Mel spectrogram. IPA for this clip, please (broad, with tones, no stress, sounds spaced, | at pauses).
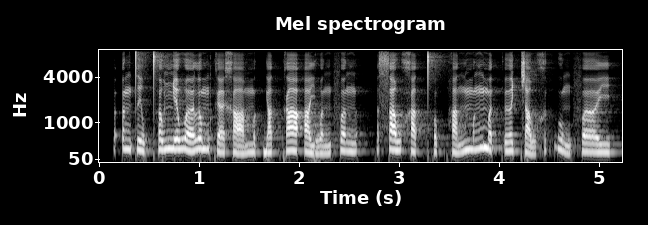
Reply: ʔ ə˧ ŋ t̪ i˨˩˦ w t̪ʰ ə˧˥ w ɲ e˧˥ w əː˨˩˦ l o˧ m k ɛ˨˩˨ x aː˨˩˨ m ə˨˩ k̚ j a˨˩ t̚ k aː˧ ʔ a˨˩ j w ə˨˩˦ ŋ f ə˧ ŋ | s a˧ w x a˨˩ t̚ t̪ʰ o˨˩ p̚ h a˨˩˦ n m ə˧˥ ŋ m əː˨˩ t̚ ʔ ɨ˧ ə̯ c a˨˩˨ w x ə˦˥ k̚ v u˨˩˨ ŋ f əː˧ j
